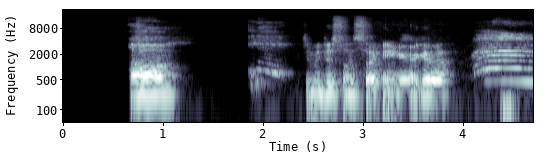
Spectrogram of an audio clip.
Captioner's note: toddler sobs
